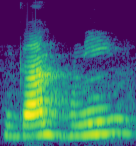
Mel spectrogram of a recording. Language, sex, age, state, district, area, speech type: Assamese, female, 45-60, Assam, Jorhat, urban, spontaneous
